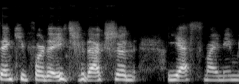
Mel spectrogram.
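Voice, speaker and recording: A woman with a Hungarian accent. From Hungary, Budapest. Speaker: performance coach. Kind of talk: interview.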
